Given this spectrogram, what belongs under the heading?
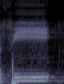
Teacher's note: یا ساکن سے پہلے زیر ہے تو یہاں پر مدہ ہوگا، ایک الف کھینچ کے پڑھیں گے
